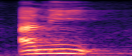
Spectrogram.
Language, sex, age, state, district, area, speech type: Manipuri, female, 30-45, Manipur, Imphal West, rural, read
